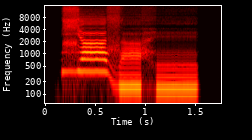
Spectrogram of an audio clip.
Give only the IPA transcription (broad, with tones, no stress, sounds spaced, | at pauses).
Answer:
ʑ a˥ z a˩ h e˩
